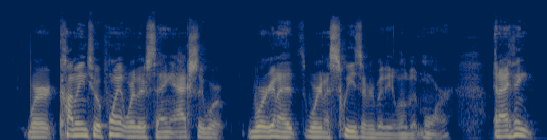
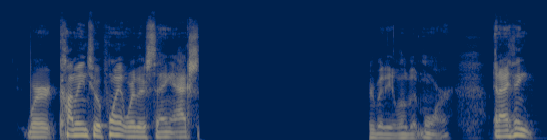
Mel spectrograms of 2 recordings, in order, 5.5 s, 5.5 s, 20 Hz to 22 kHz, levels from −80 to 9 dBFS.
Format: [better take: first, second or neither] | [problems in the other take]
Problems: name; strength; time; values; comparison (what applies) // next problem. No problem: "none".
first | audio cutting out; at 2 s for 1.5 s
